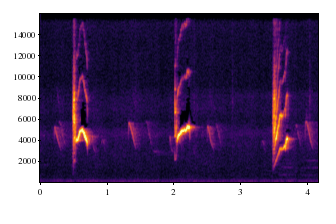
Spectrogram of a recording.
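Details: Olive-backed sunbird, blorok (mottled) form, in full voice with a Java sparrow-influenced repertoire: three loud, shrill, falling chirps about one and a half seconds apart, with faint high ticks between.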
